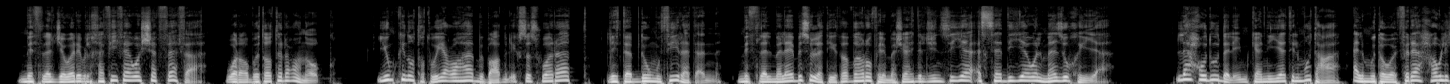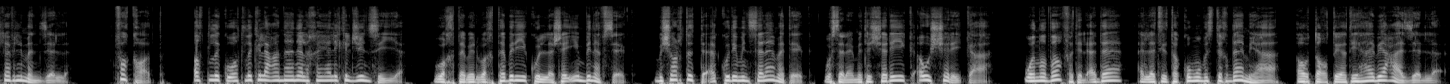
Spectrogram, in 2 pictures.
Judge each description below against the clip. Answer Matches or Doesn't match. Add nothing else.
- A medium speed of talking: Matches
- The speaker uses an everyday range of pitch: Doesn't match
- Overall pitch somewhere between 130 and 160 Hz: Matches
